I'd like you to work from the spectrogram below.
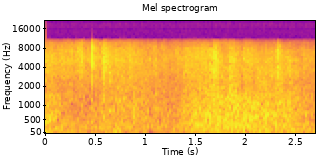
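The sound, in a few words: pigeons cooing in their loft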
